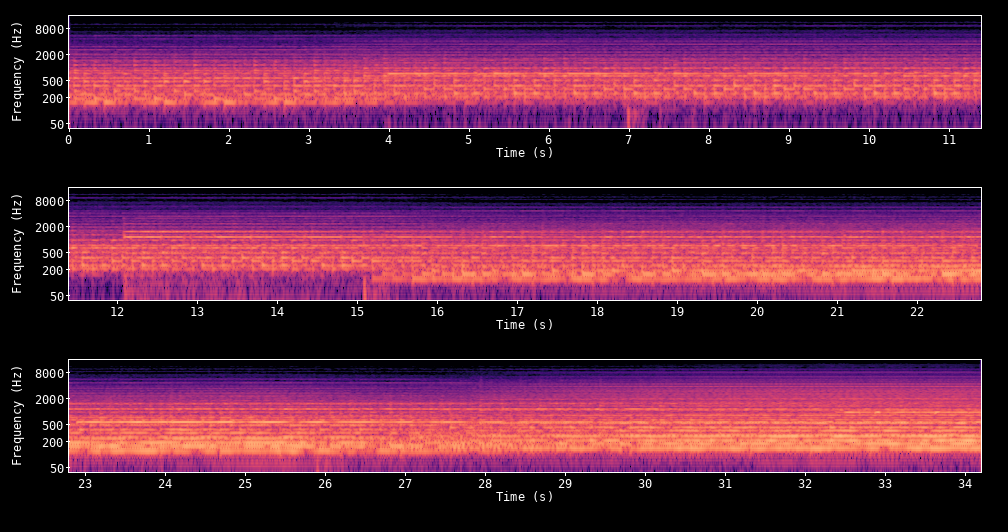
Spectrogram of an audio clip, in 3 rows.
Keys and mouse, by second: 0.0 space, 0.5 click, 0.8 space, 2.4 space, 2.8 click, 3.1 space, 7.2 space, 9.5 click, 11.0-16.1 drag, 16.7-24.5 drag, 25.5 ctrl+s, 29.2-33.4 drag.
